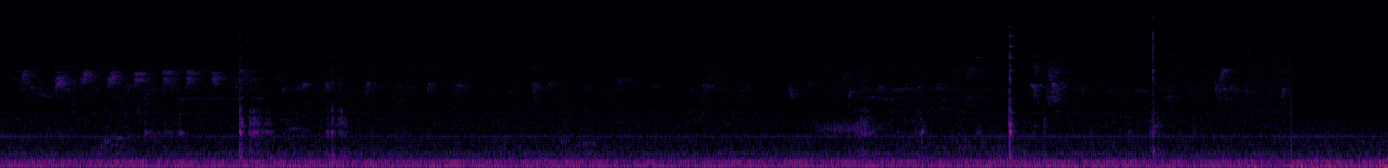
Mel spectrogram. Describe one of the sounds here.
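A metal caliper clicks against a brake disc.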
